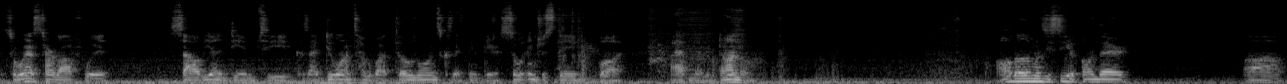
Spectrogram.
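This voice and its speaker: Low-voiced congested young man rambling. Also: background noise. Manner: rambling, loose, swears casually, many fillers. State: congested from a cold. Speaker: vlogger. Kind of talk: casual talk to camera.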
